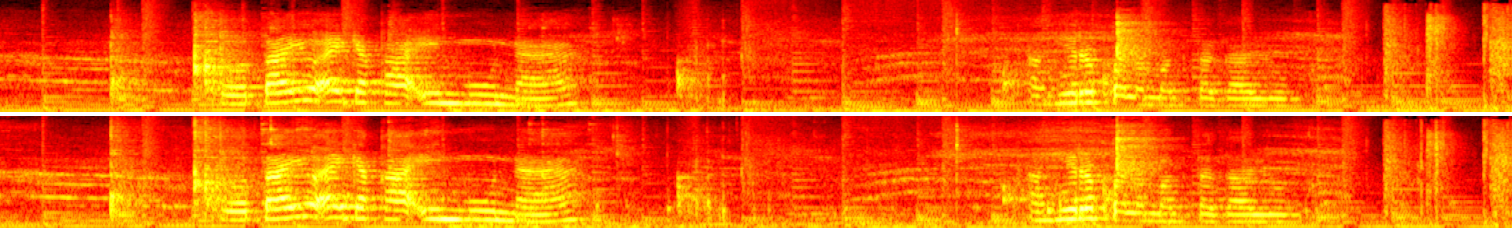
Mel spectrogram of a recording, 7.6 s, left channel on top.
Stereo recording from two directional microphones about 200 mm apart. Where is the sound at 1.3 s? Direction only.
5° left (ahead or behind).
